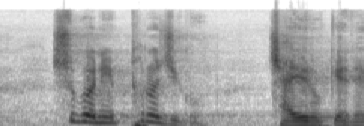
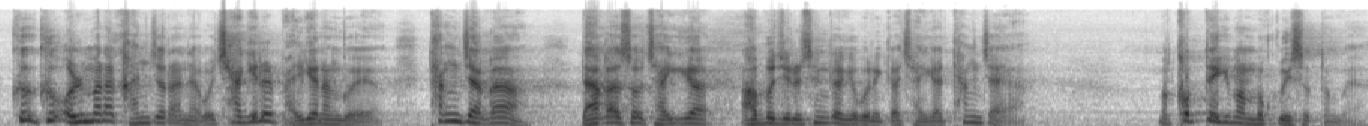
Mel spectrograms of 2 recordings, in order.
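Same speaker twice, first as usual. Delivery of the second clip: ordinary talk, nothing marked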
